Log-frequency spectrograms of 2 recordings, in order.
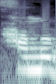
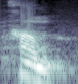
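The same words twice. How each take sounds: First: The word ends with an audible b sound. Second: The word ends on m with no b. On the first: The speaker calls it wrong. "बहुत लोग थंब बोलते हैं ना, थंब नहीं होता है" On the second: The speaker calls it right. "यहाँ पे बी क्या हमारा साइलेंट है"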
